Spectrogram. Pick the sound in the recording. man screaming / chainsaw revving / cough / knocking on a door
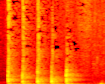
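knocking on a door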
